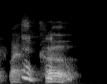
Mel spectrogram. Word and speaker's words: Glasgow: Glasgow, okay, I'm sorry, Glasgow. – Yeah, Glasgow. You have to say it right, otherwise there'll be trouble. They get angry easy, these guys from Glasgow. Just saying. – Okay. It's not a cow, it's a coat.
